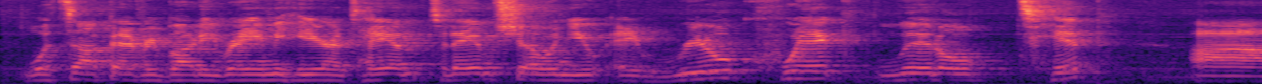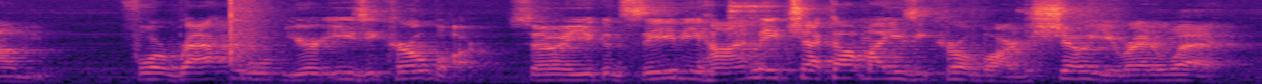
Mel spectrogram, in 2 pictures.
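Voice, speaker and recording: A man speaks with a high pitch. Light background noise and audible room echo come through in the recording. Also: ordinary pitch variation, moderate pace. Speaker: home gym content creator. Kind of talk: casual tutorial. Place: garage. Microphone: camera far.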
